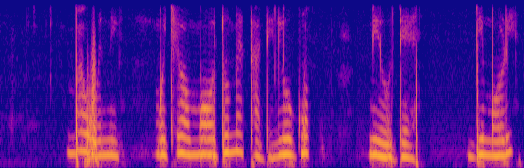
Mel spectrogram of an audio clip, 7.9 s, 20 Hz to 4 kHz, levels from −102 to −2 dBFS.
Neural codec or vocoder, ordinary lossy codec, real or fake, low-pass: vocoder, 44.1 kHz, 128 mel bands every 512 samples, BigVGAN v2; none; fake; 3.6 kHz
